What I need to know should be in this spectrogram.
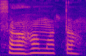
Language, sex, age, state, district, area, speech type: Odia, female, 18-30, Odisha, Kendrapara, urban, read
